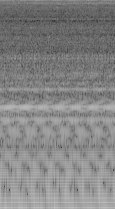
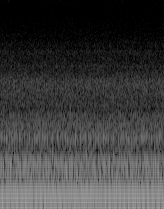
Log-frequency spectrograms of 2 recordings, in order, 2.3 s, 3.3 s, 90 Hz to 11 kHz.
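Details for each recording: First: 2015 Jeep Grand Cherokee Overland Quadra-Lift air suspension after repair, with codes C156E and C15D9 earlier: smooth, steady compressor hum at constant pitch, no knocking or straining, lifting the vehicle normally. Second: 2015 Jeep Grand Cherokee Overland Quadra-Lift air suspension, compressor already replaced, faults C156E and C15D9: steady low electric compressor hum with no change in ride height; system air mass too low.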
